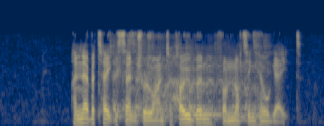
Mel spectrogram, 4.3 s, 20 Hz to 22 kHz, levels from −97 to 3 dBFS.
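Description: Feedback echo between two devices runs from 1.46 to 3.74 s in this speech clip, with each sound returning roughly every 150 ms, thinner and more ringing, peaking about 11 dB below the speech. A second device in the room replays the call audio into a nearby microphone, and that device's echo canceller cannot remove sound it did not play. The audio stops at 7.7 kHz, which fits the wideband Bluetooth mSBC headset codec.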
